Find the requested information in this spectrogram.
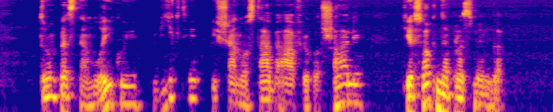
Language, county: Lithuanian, Vilnius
